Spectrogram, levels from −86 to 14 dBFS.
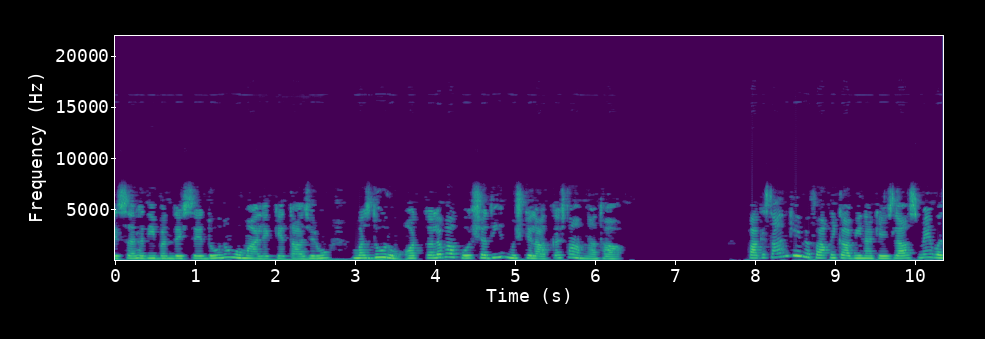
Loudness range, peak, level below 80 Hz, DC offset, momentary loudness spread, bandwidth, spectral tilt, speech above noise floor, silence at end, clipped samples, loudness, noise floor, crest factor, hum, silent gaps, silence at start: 5 LU; -2 dBFS; -34 dBFS; under 0.1%; 6 LU; 7.6 kHz; -4.5 dB/octave; over 74 dB; 0 s; under 0.1%; -16 LUFS; under -90 dBFS; 14 dB; none; 6.50-7.67 s; 0 s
